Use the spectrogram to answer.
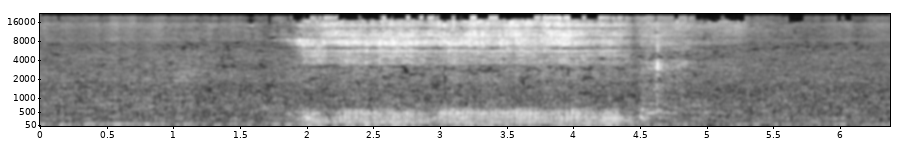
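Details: Sleeping dog gives one long, rattling, buzzy snore over a steady low background rumble, raising its paw mid-snore; snoring.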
